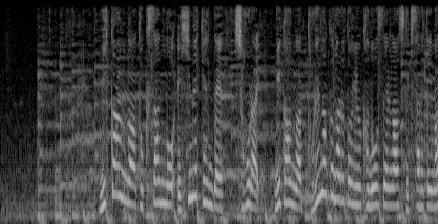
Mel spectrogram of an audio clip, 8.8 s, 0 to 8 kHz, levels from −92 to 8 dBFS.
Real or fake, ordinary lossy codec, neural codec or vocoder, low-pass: fake; none; codec, 16 kHz, 8 kbps, FreqCodec, larger model; 7.2 kHz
